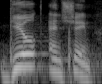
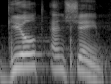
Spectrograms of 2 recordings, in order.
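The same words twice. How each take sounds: The two takes are said the same way.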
